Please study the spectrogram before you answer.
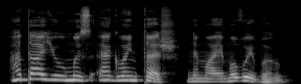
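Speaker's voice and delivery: Nynaeve remarking. A narrator's reading. Nynaeve notes they have no choice either, pointedly. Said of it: "зауважила Найнів".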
